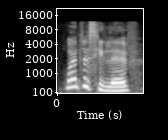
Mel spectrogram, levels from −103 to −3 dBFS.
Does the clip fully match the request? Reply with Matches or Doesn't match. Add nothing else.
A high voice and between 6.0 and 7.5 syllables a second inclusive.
Matches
